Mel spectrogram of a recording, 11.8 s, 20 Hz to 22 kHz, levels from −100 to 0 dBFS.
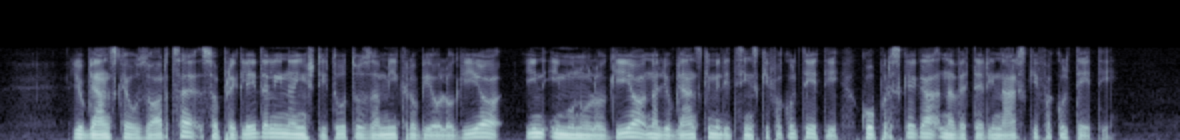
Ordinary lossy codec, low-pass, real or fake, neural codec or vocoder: none; 5.4 kHz; real; none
